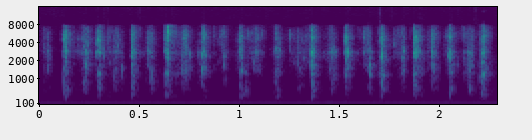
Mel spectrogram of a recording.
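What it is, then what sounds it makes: Paint bottle shaken to mix. A bottle of white acrylic paint is shaken to mix it while painting a face stamp, giving about 18 quick, bright rattling clicks in a steady rhythm over a faint low hum. The sound shows the liquid paint inside is being mixed.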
